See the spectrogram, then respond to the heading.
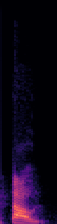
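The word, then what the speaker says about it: towel: ध्यान रखना यह जो ऊ है ना यह बहुत जल्दी बोला जाता है। तो ये इतना सुनाई में नहीं देता है। टाउल।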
